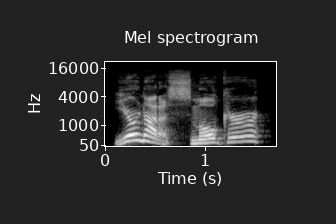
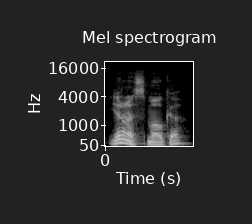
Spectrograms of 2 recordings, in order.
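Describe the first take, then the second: First: It is said in an American accent. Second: It is said in a New Zealand accent. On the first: "for some reason, I said it like" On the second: "in the Kiwi accent is smoker, right?"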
